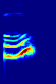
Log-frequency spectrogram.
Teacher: یہاں پہ واو مد ہے 2 حرکت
